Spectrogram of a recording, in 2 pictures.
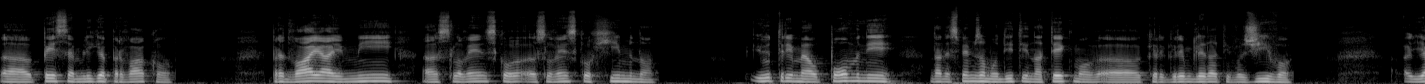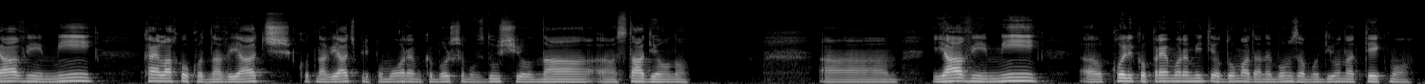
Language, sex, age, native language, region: Slovenian, male, 30-49, Slovenian, Drava region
